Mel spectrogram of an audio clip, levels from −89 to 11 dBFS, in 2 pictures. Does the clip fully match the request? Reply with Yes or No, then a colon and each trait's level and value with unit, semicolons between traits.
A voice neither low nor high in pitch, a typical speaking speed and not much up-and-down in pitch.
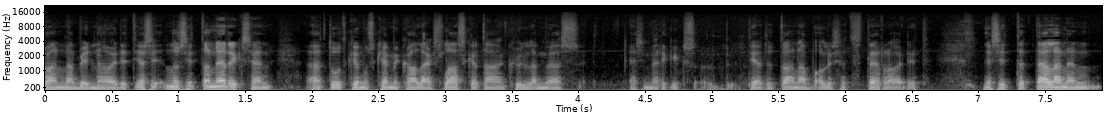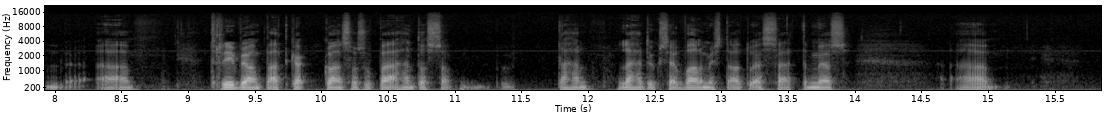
No: low, 105 Hz; average, 105 wpm; narrow, 1.8 semitones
